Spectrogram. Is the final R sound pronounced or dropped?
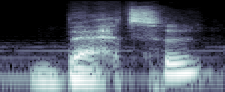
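pronounced. The final R sound is pronounced. "instead of better"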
